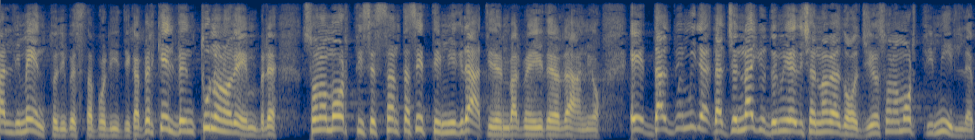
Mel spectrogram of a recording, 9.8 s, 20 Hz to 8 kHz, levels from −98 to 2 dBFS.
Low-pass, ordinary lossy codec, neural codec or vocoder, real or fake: 7.2 kHz; none; none; real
